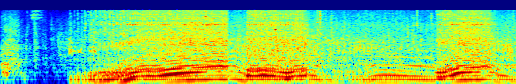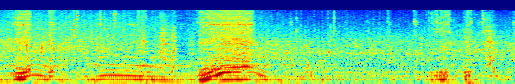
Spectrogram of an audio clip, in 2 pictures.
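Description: A motorcycle engine rumbles and revs up and down repeatedly.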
